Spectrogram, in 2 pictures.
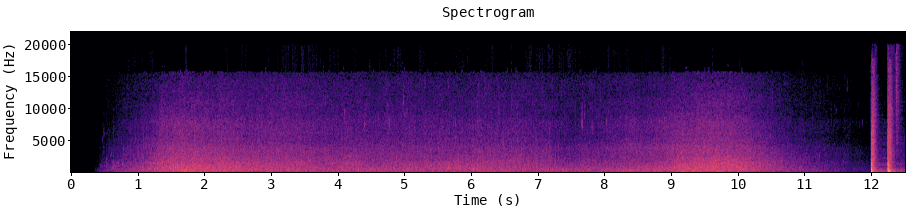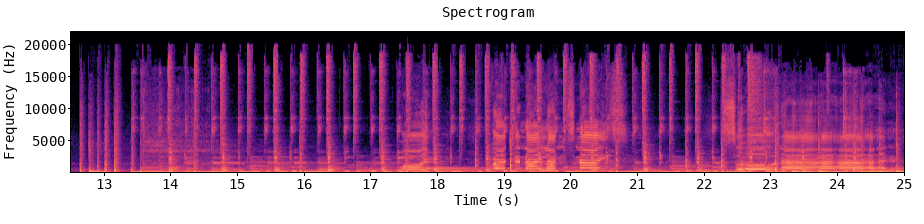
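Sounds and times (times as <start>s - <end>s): ocean waves washing in: 0.4s - 11.4s
percussive music hits: 12.0s - 17.9s.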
